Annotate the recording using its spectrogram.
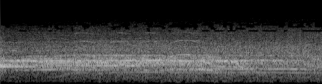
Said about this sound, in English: They're all gathered and cheering. She's at a Bernie event.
